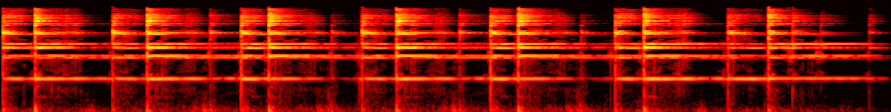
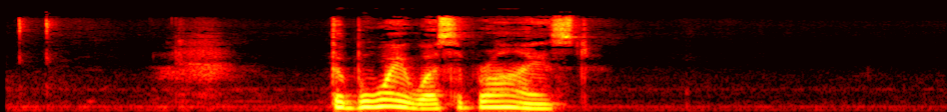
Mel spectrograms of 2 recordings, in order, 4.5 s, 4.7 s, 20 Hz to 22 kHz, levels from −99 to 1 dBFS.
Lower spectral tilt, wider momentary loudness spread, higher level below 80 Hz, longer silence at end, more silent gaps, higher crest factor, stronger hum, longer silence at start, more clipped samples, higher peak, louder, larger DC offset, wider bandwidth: second, 4.5 dB/octave vs -5 dB/octave; about the same, 9 LU vs 9 LU; about the same, -66 dBFS vs -64 dBFS; second, 0.1 s vs 1.9 s; neither; about the same, 22 dB vs 20 dB; neither; second, 0 s vs 1.65 s; neither; about the same, -4 dBFS vs -4 dBFS; second, -23 LUFS vs -20 LUFS; neither; first, 17 kHz vs 12.5 kHz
